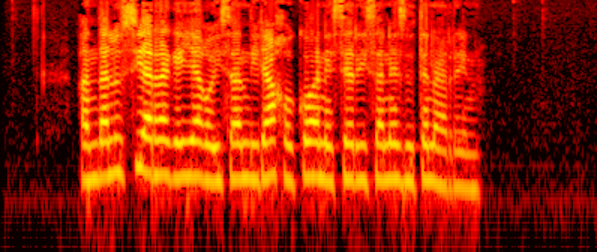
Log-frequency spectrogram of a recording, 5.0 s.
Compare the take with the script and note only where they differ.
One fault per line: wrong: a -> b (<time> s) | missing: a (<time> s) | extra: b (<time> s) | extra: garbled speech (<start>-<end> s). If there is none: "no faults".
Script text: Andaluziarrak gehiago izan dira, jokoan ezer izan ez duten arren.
no faults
